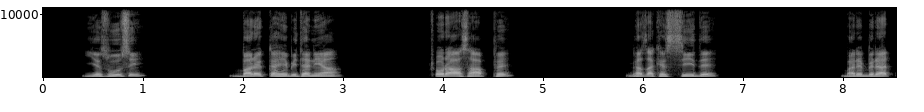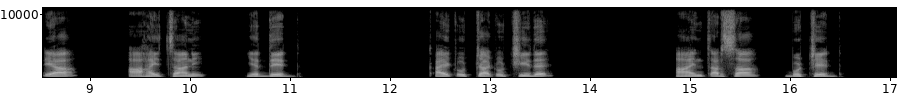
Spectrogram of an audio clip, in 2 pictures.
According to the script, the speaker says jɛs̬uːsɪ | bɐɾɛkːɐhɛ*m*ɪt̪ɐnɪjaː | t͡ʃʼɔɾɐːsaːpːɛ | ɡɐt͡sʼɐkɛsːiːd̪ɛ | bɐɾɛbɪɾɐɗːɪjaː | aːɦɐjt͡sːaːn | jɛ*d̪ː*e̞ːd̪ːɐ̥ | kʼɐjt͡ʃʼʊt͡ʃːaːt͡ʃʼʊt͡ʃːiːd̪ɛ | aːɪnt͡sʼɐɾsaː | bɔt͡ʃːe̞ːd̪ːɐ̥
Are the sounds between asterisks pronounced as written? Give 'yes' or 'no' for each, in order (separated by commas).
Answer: no, yes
